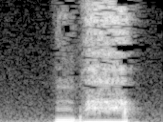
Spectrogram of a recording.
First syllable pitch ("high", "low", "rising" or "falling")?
high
